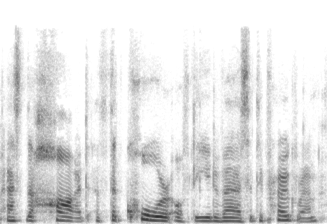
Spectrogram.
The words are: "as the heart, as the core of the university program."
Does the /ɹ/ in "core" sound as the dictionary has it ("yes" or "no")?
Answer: yes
